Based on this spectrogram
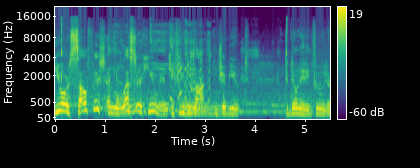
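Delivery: ordinary talk, nothing marked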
